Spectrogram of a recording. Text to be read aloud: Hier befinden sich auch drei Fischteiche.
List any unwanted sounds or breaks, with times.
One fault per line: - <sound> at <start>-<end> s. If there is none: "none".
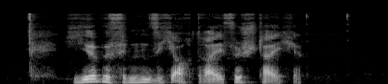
none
